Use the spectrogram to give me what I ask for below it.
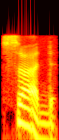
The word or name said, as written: sudd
